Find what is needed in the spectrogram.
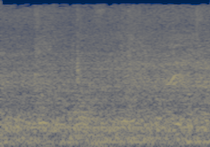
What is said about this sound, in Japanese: このエンジン音は救急車です。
